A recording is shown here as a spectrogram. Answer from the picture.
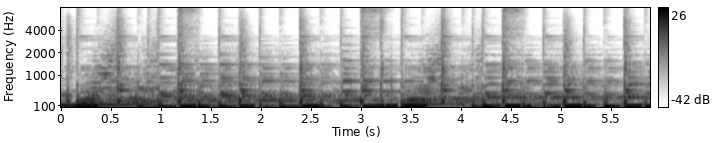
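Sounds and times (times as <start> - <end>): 
jet ambience: 0.2 - 5.8.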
